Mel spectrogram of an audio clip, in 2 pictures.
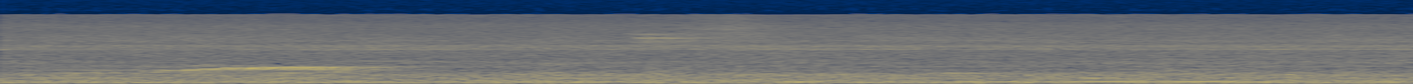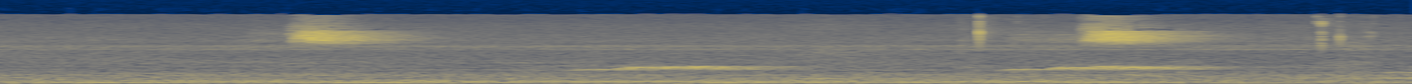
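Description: Cloth rustles and swishes as hands smooth and fold it.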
